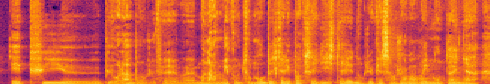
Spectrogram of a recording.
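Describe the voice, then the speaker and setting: A man with a very deep, low pitch at a fairly quick pace, fairly even intonation and hardly any pauses, noticeable background noise around him. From France, Jura. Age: 60s. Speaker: business executive. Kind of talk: interview. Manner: hesitant, many fillers.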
